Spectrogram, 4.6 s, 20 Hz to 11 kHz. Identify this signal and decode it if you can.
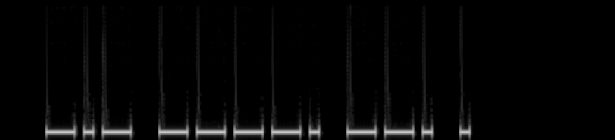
Morse code, heard as a keyed tone, about 17 wpm, 700 Hz. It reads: K9GE
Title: USA Call Signs - 4 Characters - Repeated 3x - 17wpm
